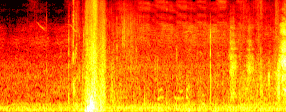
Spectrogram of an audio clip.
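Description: A bucketful of water thrown into a man's face: one short, loud splash about a second in, over a low steady outdoor background.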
